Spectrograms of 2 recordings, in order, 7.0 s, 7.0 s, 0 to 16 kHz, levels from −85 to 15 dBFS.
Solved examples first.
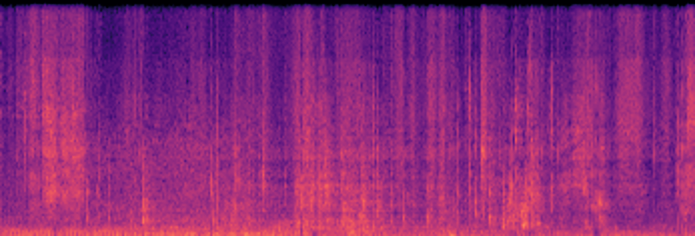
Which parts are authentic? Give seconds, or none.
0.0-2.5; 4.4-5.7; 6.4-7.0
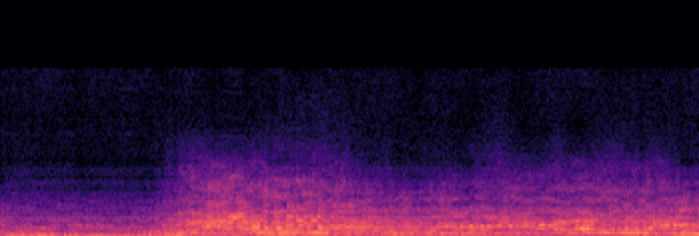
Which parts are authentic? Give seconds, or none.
none

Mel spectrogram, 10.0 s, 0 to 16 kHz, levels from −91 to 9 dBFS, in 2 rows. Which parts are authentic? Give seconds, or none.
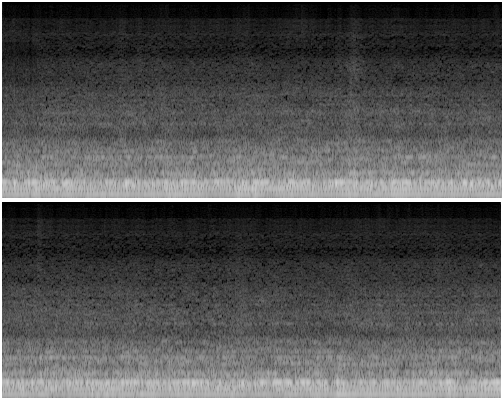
6.4-7.3

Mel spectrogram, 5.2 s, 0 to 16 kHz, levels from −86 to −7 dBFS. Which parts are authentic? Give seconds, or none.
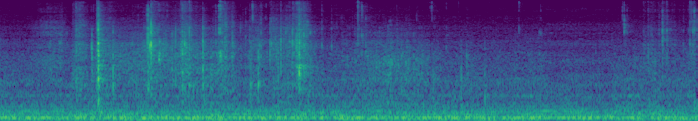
0.0-4.1; 4.6-5.2

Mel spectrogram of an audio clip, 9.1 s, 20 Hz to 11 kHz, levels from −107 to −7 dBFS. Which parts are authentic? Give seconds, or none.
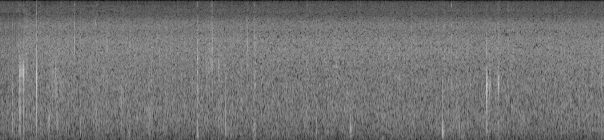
0.0-9.1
